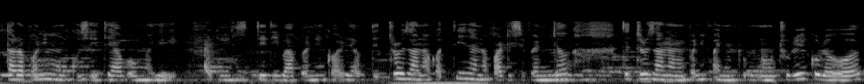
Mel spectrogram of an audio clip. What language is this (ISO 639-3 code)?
nep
